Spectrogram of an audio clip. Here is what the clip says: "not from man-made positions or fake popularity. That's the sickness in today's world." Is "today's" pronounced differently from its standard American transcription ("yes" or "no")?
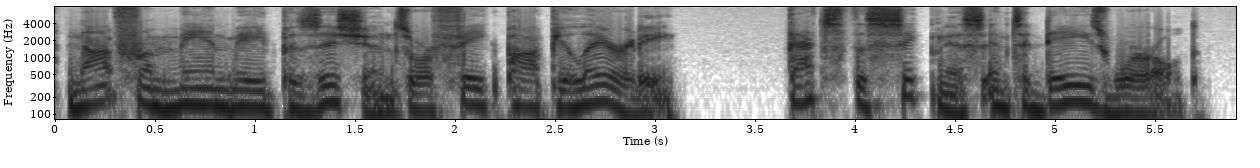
no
